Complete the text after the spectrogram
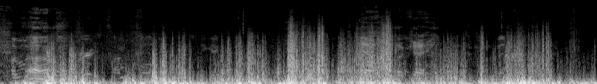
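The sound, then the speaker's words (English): Loud, gusty wind buffets the microphone in continuous rumbling blasts at sunrise while hiking down the South Kaibab trail, with a person talking underneath the roar. “Yeah, alright, it's a little bit windy, as you can probably tell from the audio.”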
